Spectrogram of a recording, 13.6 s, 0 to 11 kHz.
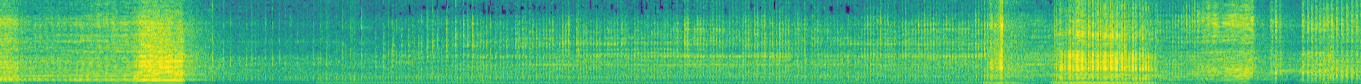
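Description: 85cc two-stroke motocross bikes (Yamaha YZ85 and Suzuki RM85) revving hard close by, the pitch climbing and dropping with each shift. The engine note then fades to a steadier, fainter hum as the bike rides away across the track. Loud revving returns about ten seconds in.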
